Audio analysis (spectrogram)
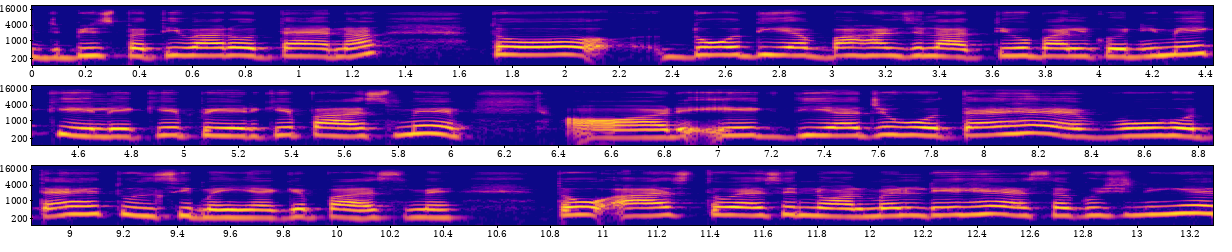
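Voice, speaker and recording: A young woman from Bihar, raised in Kolkata, narrating her casual family vlog softly and gently because of a sore throat, chatty and unhurried with many fillers. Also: high-pitched. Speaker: vlogger.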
